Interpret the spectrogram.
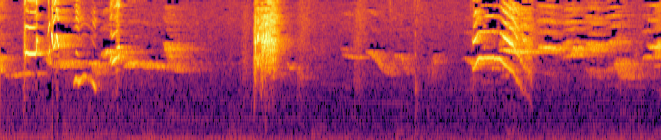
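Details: Oriental magpie-robin singing in the harsh, rough 'beset' style: rich high whistles and sweeping slurred notes given in short bursts with pauses between, including a sharp downward sweep, over a faint low hum.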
